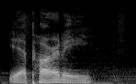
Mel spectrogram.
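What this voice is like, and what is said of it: Put-on American accent. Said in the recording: “Why are you saying it in a stupid American accent?”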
